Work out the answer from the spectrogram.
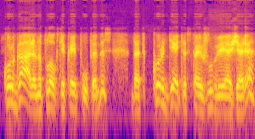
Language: Lithuanian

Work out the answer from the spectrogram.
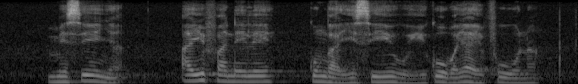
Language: Tsonga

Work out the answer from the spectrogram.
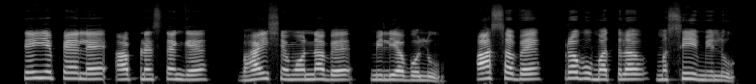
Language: Kullu Pahari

